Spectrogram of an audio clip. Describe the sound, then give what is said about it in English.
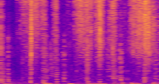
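Hooves of a Canadian horse, a stocky, muscular riding and driving horse, clip-clop in a steady, quick rhythm, each hoof strike sharp against a hard surface, with no voices present. “That's the clippity-clop of Le Cheval Canadien, or the Canadian horse.”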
